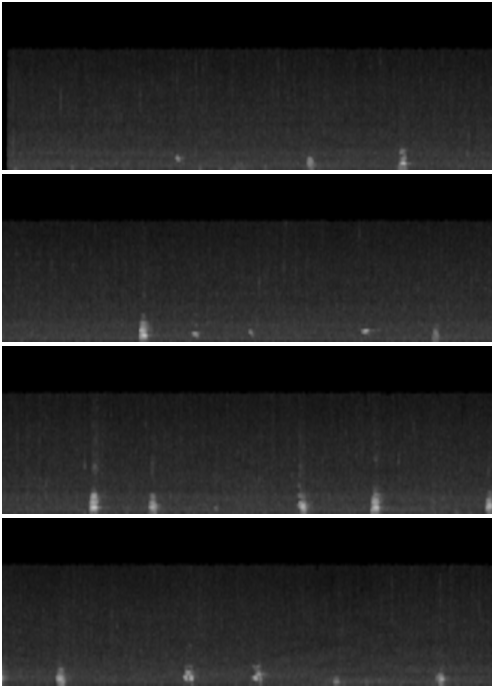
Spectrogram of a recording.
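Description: A dog giving short, high yips, one at a time and irregularly spaced, about twenty in all, over a steady low hiss.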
